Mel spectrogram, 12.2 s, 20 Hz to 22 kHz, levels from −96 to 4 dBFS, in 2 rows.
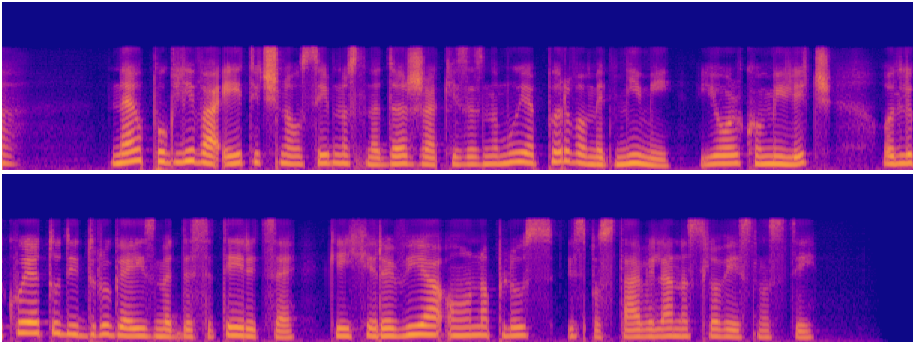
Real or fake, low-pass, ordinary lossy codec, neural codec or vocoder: fake; 7.2 kHz; none; codec, 16 kHz, about 1 kbps, DyCAST, with the encoder's durations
